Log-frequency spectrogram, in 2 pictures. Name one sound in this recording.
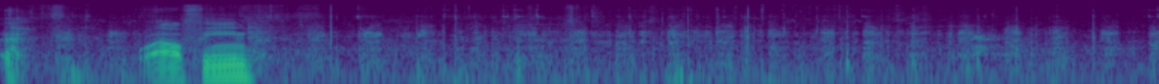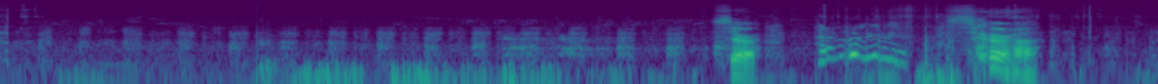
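A dog whines and yelps in short high cries.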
